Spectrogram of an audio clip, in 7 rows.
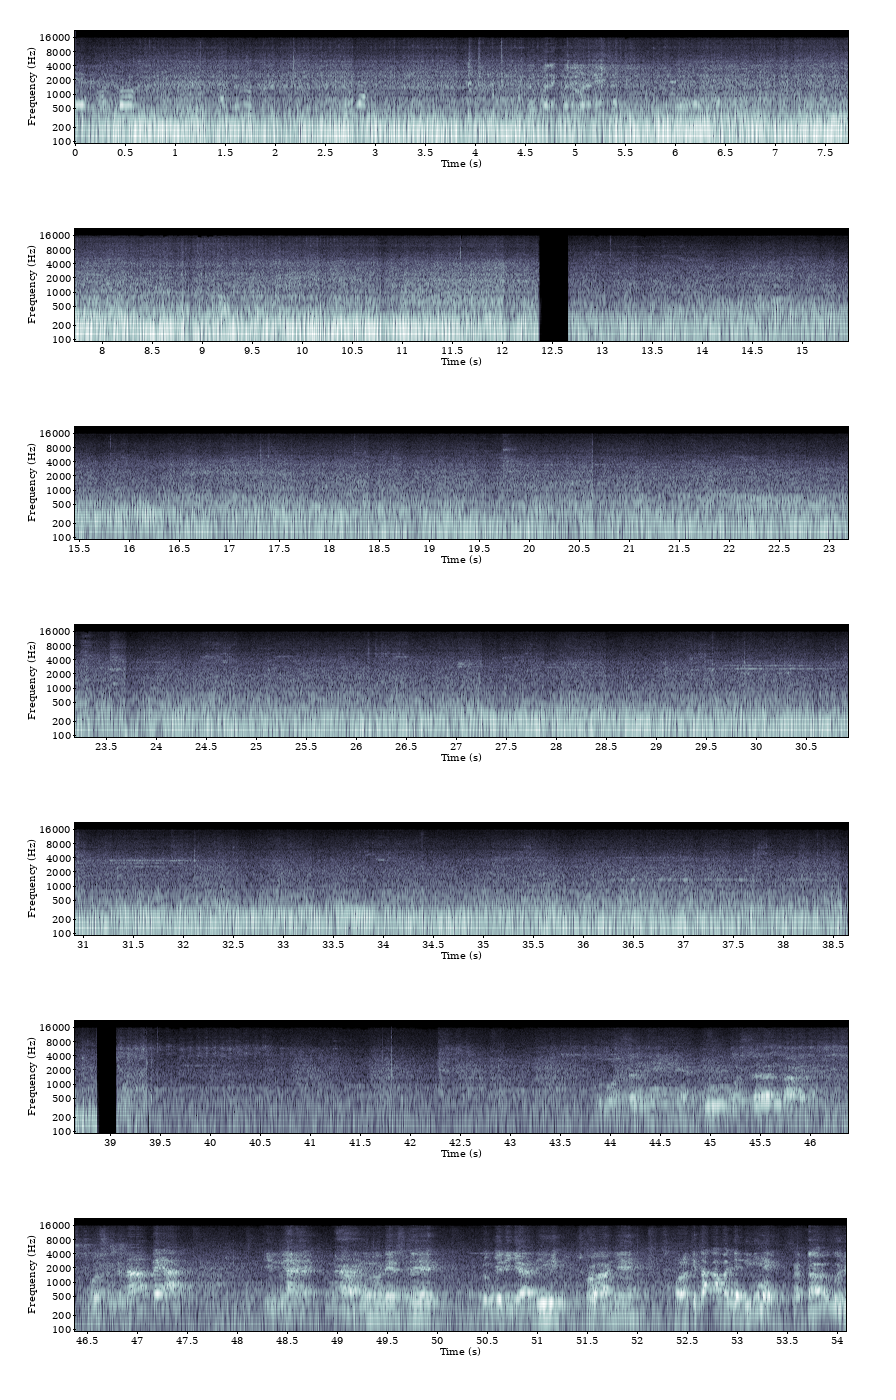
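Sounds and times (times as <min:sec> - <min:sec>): scooter riding in traffic: 0:00.0 - 0:54.0.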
